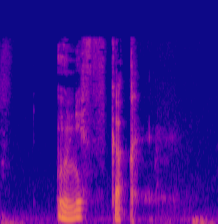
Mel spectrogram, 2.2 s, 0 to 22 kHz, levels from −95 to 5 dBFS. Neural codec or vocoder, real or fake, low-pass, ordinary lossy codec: none; real; 10.8 kHz; MP3, 96 kbps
